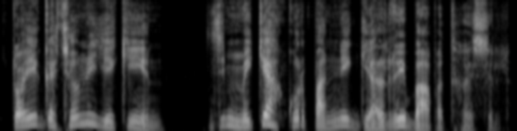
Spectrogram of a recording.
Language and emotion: Kashmiri, surprised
